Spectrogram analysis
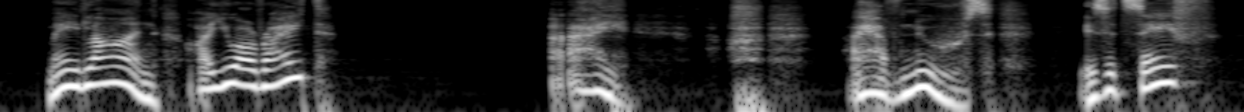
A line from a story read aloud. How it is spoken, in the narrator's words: Brenda cried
